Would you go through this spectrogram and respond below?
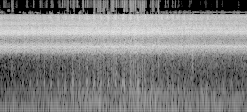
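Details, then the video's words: Cicada singing: a loud, unbroken, shrill buzz that holds steady for the whole stretch, with faint rapid pulsing running through the drone and nothing else clearly audible. "cicada เสียงจั๊กจั่น"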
